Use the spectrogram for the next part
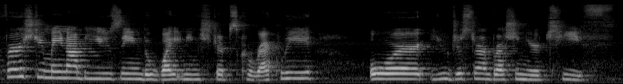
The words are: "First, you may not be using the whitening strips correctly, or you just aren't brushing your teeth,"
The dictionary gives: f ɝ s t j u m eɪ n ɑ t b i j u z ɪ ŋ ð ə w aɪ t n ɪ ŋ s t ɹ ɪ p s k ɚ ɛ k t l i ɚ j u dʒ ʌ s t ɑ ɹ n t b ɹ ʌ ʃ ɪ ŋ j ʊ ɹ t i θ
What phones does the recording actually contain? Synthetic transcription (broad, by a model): f ɝ s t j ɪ m eɪ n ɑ t b i j u z ɪ ŋ ð ə w aɪ t n ɪ ŋ s t ɹ ɪ p s k ɚ ɛ k t l i ɚ j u dʒ ʌ s t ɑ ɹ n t b ɹ ʌ ʃ ɪ ŋ j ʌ ɹ t i θ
